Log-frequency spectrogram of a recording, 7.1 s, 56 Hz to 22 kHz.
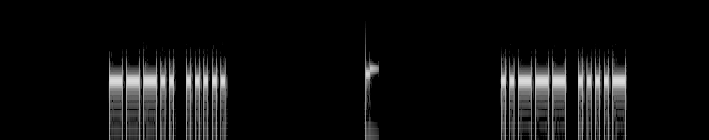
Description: Morse code, heard as a keyed tone, about 28 wpm, 700 Hz. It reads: 85 24
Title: Common Cut Numbers - 2-Digit 28wpm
